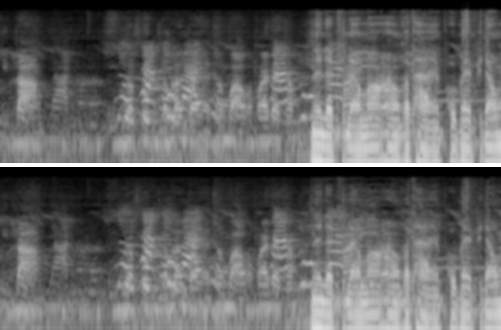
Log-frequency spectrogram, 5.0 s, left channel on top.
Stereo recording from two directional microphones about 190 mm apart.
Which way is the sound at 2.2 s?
50° left (ahead or behind).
